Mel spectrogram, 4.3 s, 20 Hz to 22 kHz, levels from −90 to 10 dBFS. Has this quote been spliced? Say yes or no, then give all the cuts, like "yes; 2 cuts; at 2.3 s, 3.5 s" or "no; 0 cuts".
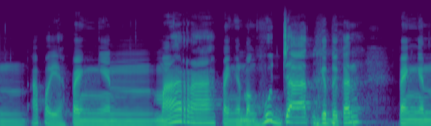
no; 0 cuts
